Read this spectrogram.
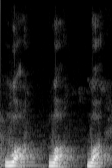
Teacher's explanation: वकारस्य दंतोष्ठम वकारस दंतोष्टम एक अकेला वह वर्ण है अक्षर है व जिसका उच्चारण स्थान दंत ओष्ठ है दांत और ओष्ठ है · जब वह आप बोलते हैं, तो दंत माने जीव्हा जो है हल्की सी दांत को स्पर्श करती है। जी हां, हल्की ही स्पर्श करती है।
